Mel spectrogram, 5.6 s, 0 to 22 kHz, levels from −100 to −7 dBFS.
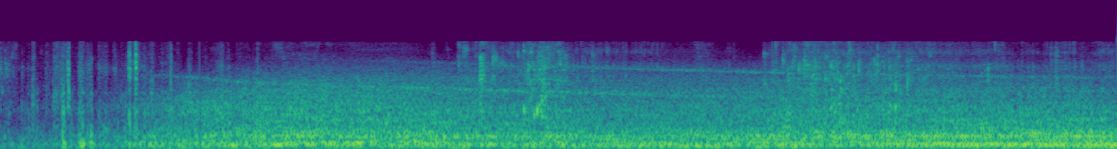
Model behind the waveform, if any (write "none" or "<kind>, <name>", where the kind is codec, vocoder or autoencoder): vocoder, BigVGAN v2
